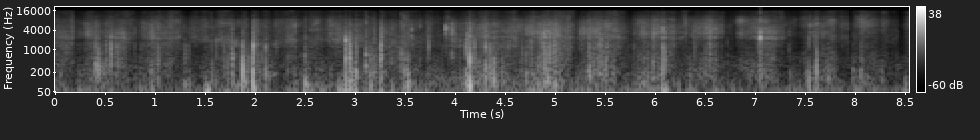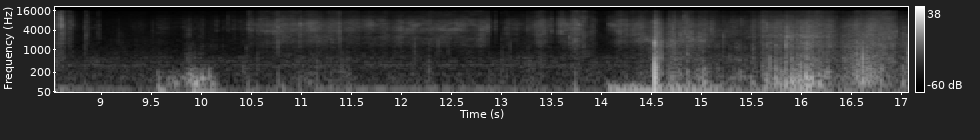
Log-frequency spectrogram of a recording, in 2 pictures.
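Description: Pressed baking soda crunching and crumbling in the hands, a dense crackle of small snaps and gritty rubbing. The crackle thins out for a couple of seconds about halfway through, and a dull low thump comes a little after two-thirds of the way.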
